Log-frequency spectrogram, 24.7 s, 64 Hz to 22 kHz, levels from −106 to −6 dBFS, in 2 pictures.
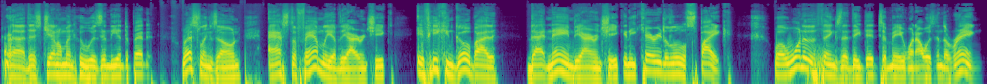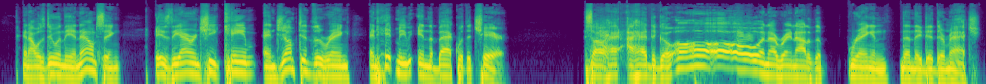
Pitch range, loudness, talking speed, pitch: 105-130 Hz, -11 LUFS, 230 wpm, 115 Hz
